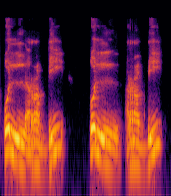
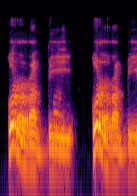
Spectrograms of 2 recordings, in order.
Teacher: Tak ada dah lam habis. Masuk dalam ra dah. Qur. Bagi bunyi, terus bagi bunyi takrir tu. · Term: idgham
